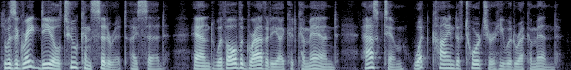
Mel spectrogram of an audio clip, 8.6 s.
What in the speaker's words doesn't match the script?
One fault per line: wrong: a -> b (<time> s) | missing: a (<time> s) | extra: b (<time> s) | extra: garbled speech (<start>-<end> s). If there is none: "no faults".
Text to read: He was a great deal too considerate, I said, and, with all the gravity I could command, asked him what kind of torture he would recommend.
no faults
